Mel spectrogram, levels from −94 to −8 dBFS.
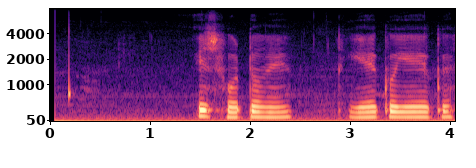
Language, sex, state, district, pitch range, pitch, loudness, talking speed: Hindi, male, Rajasthan, Bikaner, 85-135 Hz, 130 Hz, -17 LUFS, 90 wpm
